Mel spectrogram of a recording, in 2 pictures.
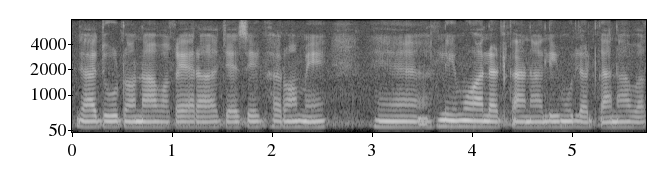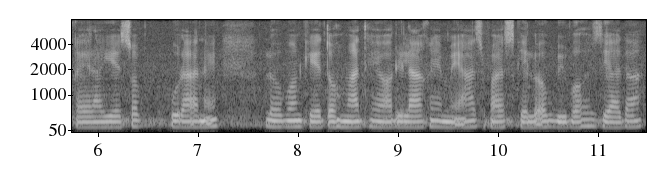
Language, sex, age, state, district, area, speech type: Urdu, female, 60+, Telangana, Hyderabad, urban, spontaneous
